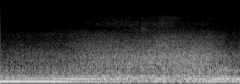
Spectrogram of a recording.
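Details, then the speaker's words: 1997 Ford Mustang SVT Cobra with check engine and battery lights, voltage gauge maxed and a recently fitted cheap reman alternator the owner suspected was a dud: a steady, firm engine drone at a fast idle with no misses. High idle, cause unknown. "you hear the cars have a high idle"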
